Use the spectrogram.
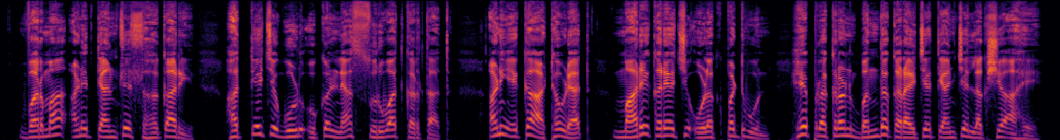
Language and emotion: Marathi, neutral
